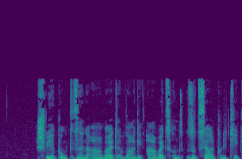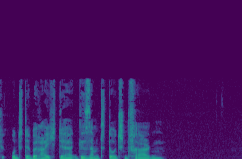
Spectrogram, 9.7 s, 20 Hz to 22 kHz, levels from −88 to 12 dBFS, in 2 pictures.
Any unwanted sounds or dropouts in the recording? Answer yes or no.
no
